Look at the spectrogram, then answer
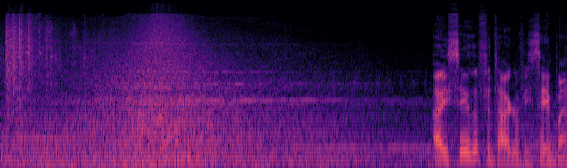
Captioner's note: cars whirring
